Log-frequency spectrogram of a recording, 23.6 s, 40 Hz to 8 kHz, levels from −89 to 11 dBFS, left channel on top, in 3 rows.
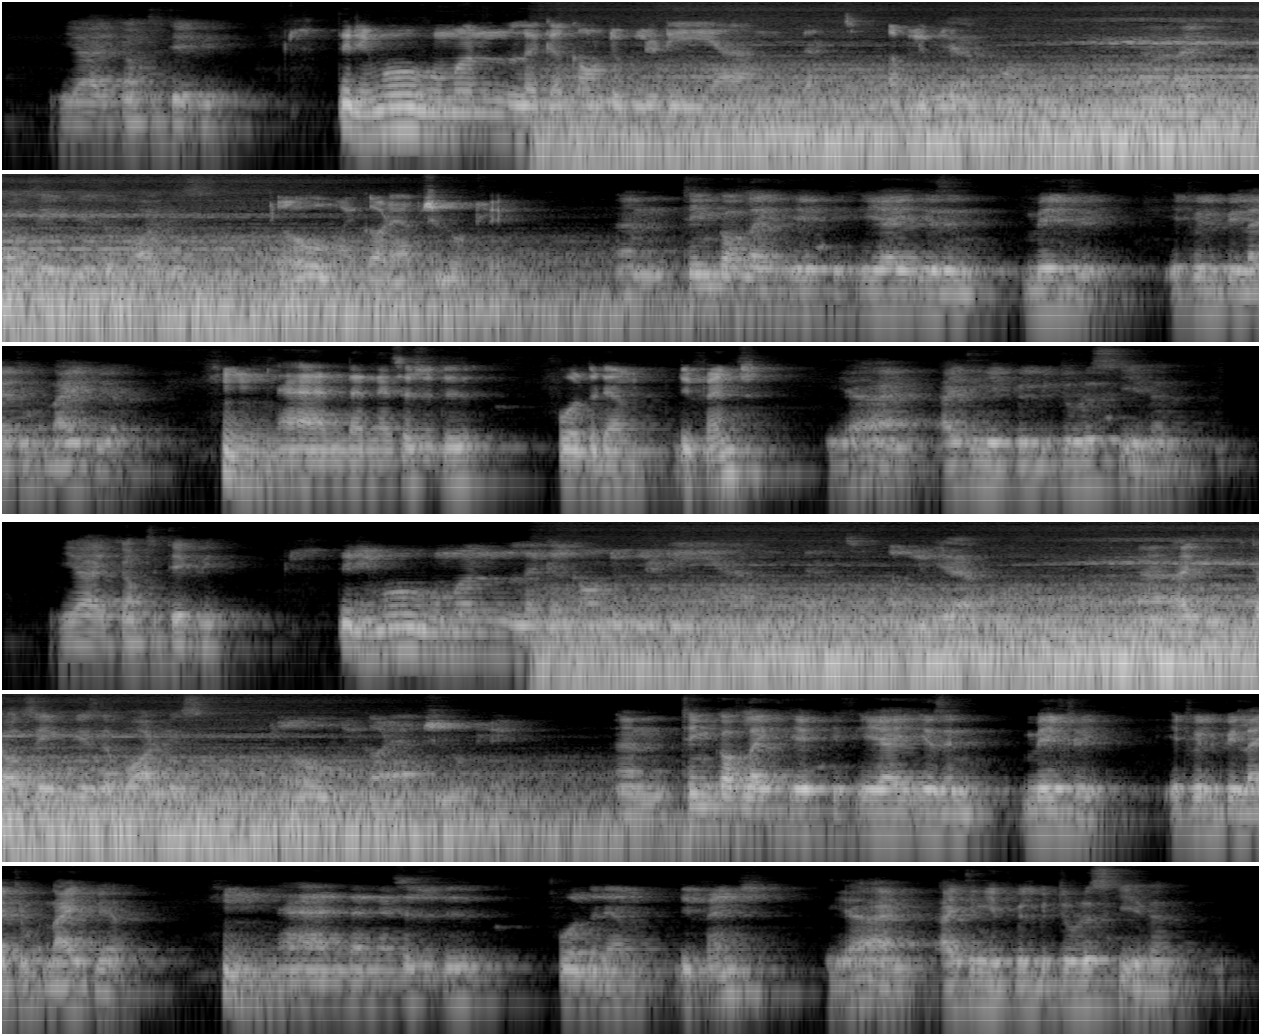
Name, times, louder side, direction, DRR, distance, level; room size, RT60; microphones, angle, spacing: voice 1, 0.4-1.4 5.8-6.1 7.1-9.2 11.7-14.7 15.1-16.5 20.9-23.1, right 3 dB, 90° right, 3 dB, 0.6 m, -27 dB
voice 2, 1.8-5.2 5.5-6.4 9.6-11.0 17.1-18.7 19.2-20.5, left 4 dB, 80° left, 7 dB, 0.4 m, -28 dB
sound 1, 3.3-12.4, equal, 15° left, 0.6 m, -24 dB
8.0 x 7.3 x 2.2 m, 0.77 s
head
